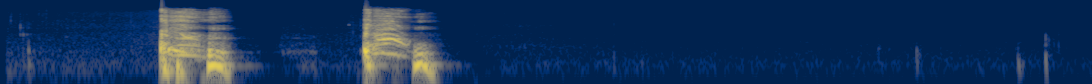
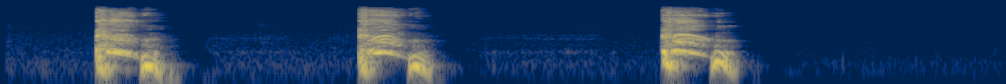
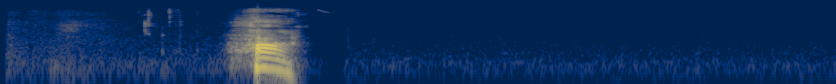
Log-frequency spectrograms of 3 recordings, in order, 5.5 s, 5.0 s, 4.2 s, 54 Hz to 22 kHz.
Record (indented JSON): {
  "cough_length": "5.5 s",
  "cough_amplitude": 32768,
  "cough_signal_mean_std_ratio": 0.26,
  "three_cough_length": "5.0 s",
  "three_cough_amplitude": 25835,
  "three_cough_signal_mean_std_ratio": 0.35,
  "exhalation_length": "4.2 s",
  "exhalation_amplitude": 32767,
  "exhalation_signal_mean_std_ratio": 0.15,
  "survey_phase": "beta (2021-08-13 to 2022-03-07)",
  "age": "45-64",
  "gender": "Male",
  "wearing_mask": "No",
  "symptom_none": true,
  "smoker_status": "Ex-smoker",
  "respiratory_condition_asthma": false,
  "respiratory_condition_other": false,
  "recruitment_source": "REACT",
  "submission_delay": "1 day",
  "covid_test_result": "Negative",
  "covid_test_method": "RT-qPCR"
}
